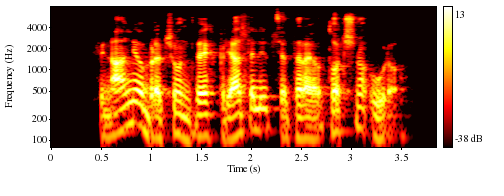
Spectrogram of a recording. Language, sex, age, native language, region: Slovenian, male, 18-29, Slovenian, Coastal Karst region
